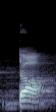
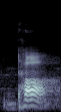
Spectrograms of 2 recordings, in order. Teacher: डा घोष अल्पप्राण है, ढा घोष महाप्राण है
